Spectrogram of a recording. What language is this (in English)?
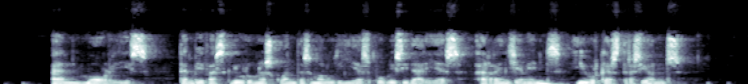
Catalan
